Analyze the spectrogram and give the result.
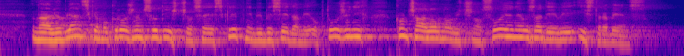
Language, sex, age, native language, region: Slovenian, male, 50-59, Slovenian, Savinja region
